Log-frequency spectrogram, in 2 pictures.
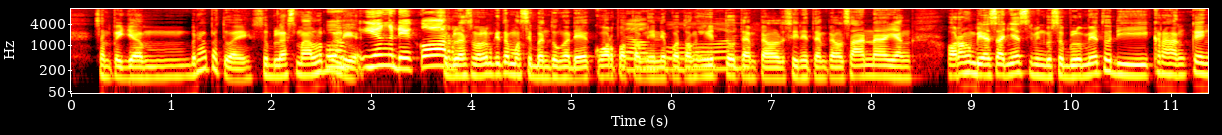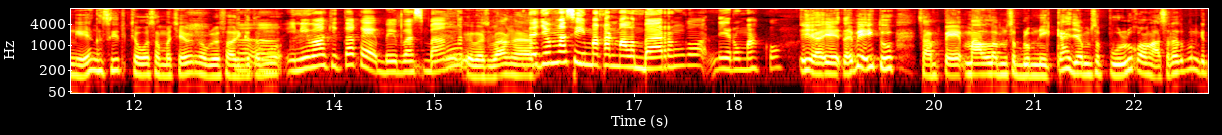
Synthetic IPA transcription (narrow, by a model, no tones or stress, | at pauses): sampɛjd͡ʒambəɾapat̪ʊajsəbəlasmaləmkaliaijaŋədekɔsəbəlas̬maləmkit̪amasɪhbant̪uŋədekɔrpɔt̪ɔŋinipɔt̪ɔŋit̪ut̪ɛmpɛlsinit̪ɛmpɛlsanajaŋ | oɾaŋbiasaɲasəmiŋɡusəbəlʊmɲat̪ʊhdikəɾaŋkɛŋjaŋasɪht͡ʃawasamat͡ʃewɛŋɡaʔbolsalɪŋkət̪əmuinimakit̪akajaʔbebasbaŋəbebasbaŋət̪dad͡ʒamamasɪhmakanmaləmbaɾəŋk̪oʔdiɾumahku | ijajat̪apijait̪usampɛmaləmsəbəlʊmnikahd͡ʒamsəpulʊhkalɔŋasəlat̪up̬ʊnkit̪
